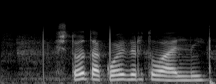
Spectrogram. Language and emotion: Russian, neutral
